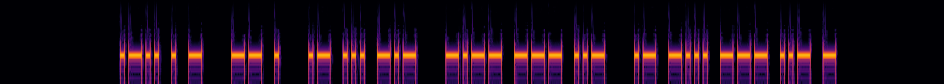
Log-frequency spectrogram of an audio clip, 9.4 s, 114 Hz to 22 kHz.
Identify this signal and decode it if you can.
Morse code, heard as a keyed tone, about 28 wpm, 700 Hz. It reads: LET ME ASK YOU ABOUT
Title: Sets of 5 Words 28wpm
